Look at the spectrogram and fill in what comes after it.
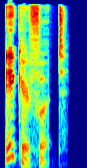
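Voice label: "acre-foot", British English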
